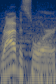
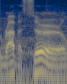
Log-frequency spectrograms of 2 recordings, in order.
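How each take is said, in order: First: The name is said with a plain English accent. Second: The name is said with a French accent.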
